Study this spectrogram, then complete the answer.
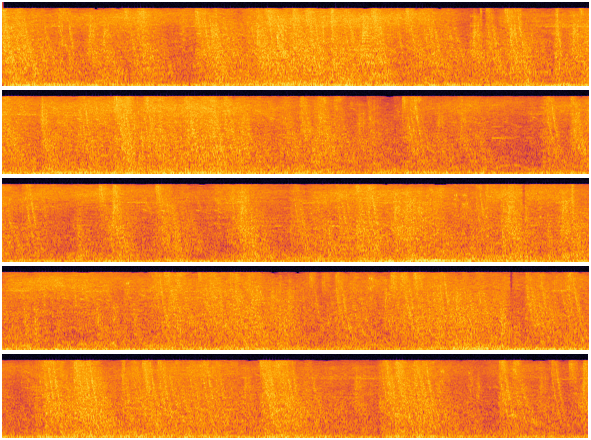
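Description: A heavy engine rumbles low and steadily.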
